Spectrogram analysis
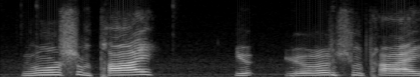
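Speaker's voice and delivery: speech muffled, talking through a full mouth. Retelling a party story, the speaker offers pie to the person closest: mimicking talking with full mouth. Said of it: "I go with a full mouth and go".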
